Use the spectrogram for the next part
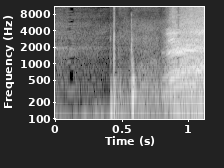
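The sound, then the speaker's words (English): A single loud sneeze: two quick sharp intakes of breath, then a bright, hissing burst that fills the upper range before cutting off. “Couldn't get to the mute button in time.”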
